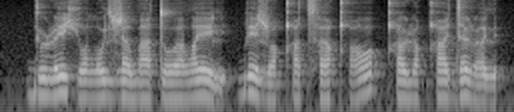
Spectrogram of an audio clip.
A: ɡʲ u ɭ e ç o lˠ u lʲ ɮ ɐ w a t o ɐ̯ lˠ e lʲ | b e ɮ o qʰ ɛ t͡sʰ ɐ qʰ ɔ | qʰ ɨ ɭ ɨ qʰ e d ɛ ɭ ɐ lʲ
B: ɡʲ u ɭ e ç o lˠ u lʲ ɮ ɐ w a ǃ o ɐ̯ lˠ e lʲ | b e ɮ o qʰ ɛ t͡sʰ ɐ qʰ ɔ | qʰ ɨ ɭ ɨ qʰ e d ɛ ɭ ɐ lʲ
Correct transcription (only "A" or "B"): A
